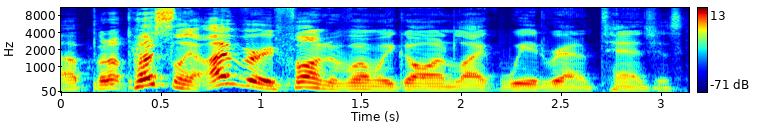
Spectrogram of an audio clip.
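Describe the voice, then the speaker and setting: Someone with an Australian accent talks at a very fast pace in a very clean recording with a silent background. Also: man. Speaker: animator, podcast co-host. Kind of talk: casual chat.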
